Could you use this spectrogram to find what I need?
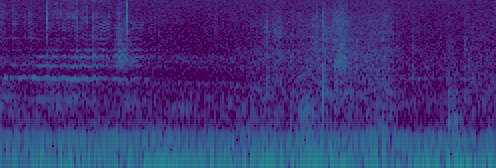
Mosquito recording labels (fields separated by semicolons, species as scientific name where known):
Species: Culex pipiens complex; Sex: female; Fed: unfed; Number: one; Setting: cup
